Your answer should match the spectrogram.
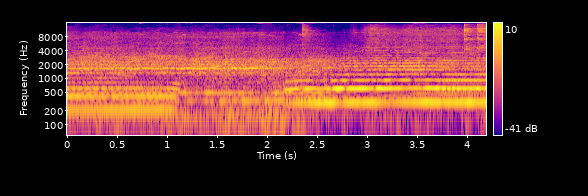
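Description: Several shaojiao, long brass processional horns, sounding held notes together in a clashing chord. The chord thins out about a second in, and a new, louder set of held notes starts a little after two seconds in.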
